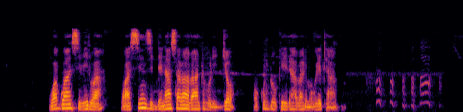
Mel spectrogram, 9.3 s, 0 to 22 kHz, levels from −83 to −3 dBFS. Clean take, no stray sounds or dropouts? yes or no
no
